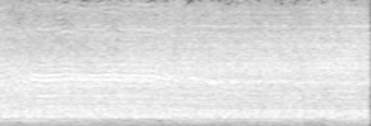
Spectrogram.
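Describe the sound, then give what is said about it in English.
An audience screaming together for Jesus in worship, a loud, dense wall of many voices that roars on steadily without a break, with no single voice or words standing out. “We will give it all for Jesus. Scream!”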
